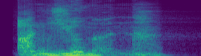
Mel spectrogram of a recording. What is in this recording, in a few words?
kills, announcer, male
